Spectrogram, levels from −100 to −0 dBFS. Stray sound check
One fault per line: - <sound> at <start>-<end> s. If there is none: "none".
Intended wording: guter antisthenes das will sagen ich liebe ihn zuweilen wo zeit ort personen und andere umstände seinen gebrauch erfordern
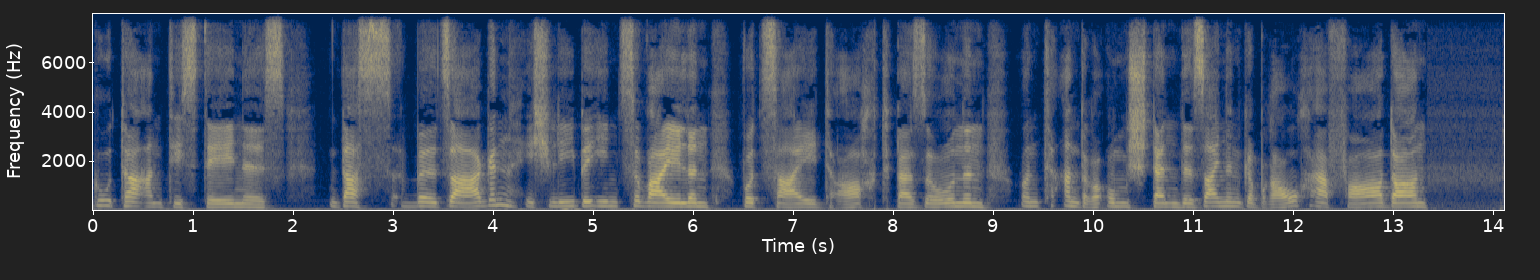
none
